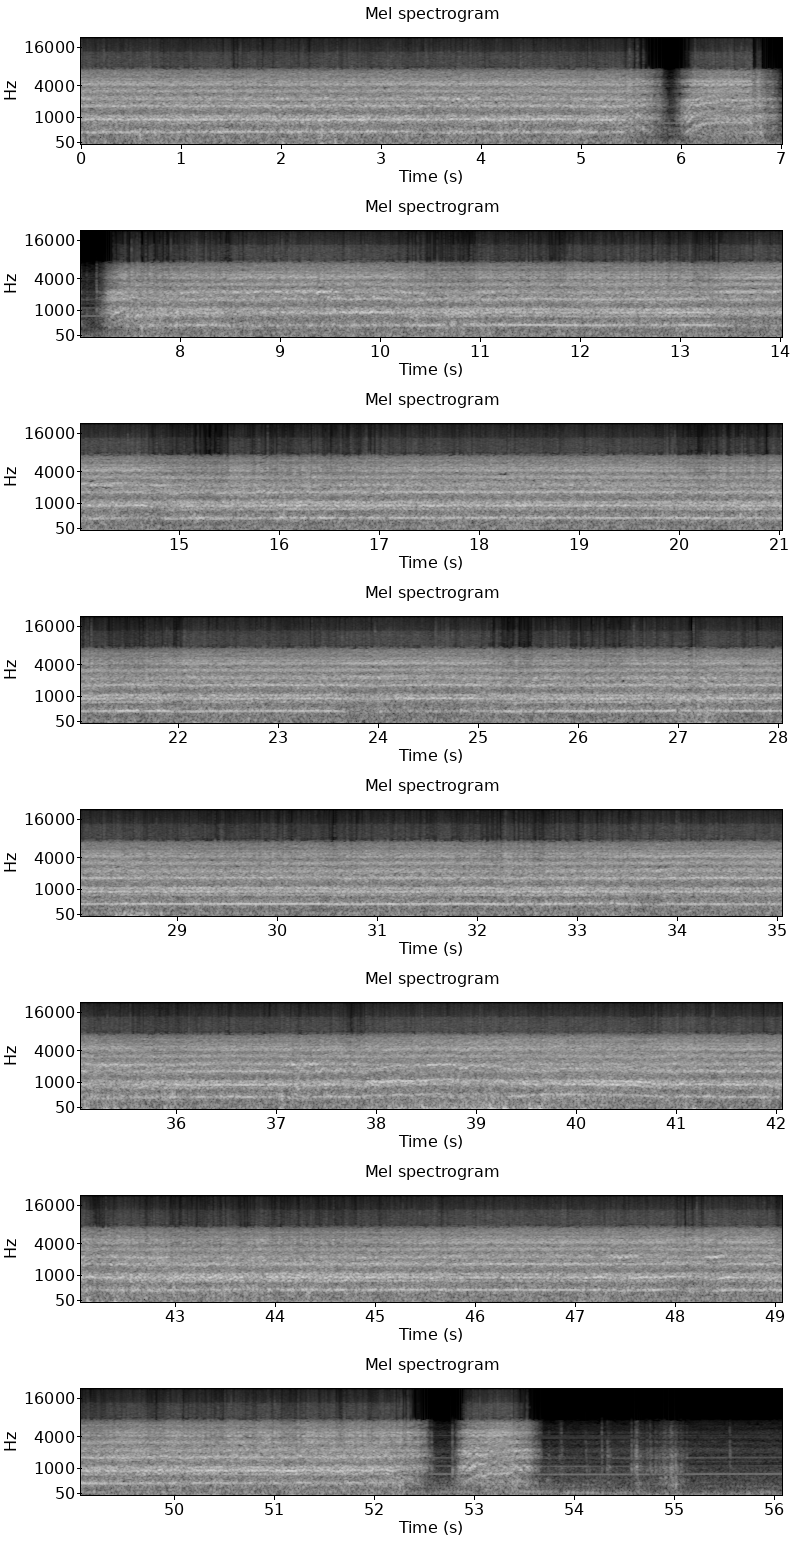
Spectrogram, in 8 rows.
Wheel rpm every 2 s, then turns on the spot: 230, 230, 180, 110, 220, 220, 210, 210, 230, 230, 220, 230, 220, 230, 230, 230, 230, 230, 230, 280, 250, 210, 220, 230, 220, 200, 60, 0.
none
